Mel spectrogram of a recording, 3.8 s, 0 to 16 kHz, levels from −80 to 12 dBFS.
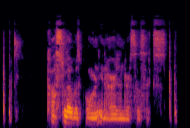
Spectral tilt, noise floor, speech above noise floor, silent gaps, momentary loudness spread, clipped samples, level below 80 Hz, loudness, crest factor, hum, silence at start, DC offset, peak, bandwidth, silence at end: -3.5 dB/octave; -69 dBFS; 50 dB; none; 16 LU; under 0.1%; -64 dBFS; -19 LUFS; 18 dB; none; 0.05 s; under 0.1%; -2 dBFS; 10 kHz; 0.3 s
